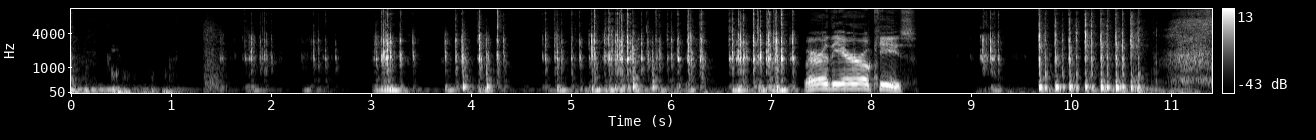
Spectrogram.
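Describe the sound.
Crisp clacking of keys typed in bursts of rapid strokes on a solidly built 60% mechanical keyboard with PBT keycaps and no arrow keys, with brief pauses between runs and a short spoken question partway through.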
